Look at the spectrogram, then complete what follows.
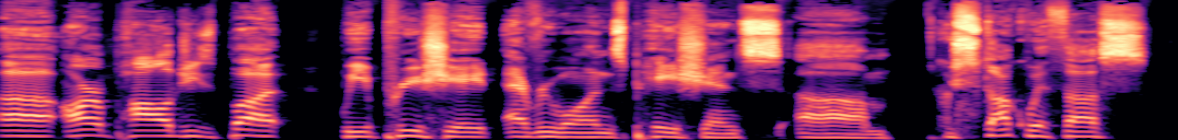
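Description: A man co-hosting a podcast in a laid-back, slangy way, laughing often. His pitch sits in the middle of the usual range. The recording is close and dry. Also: a little slow, a bit bright, no room sound. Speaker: podcast co-host. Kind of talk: casual podcast banter.

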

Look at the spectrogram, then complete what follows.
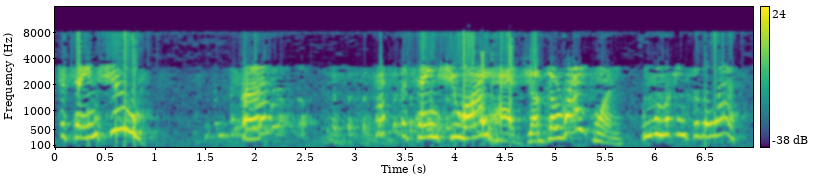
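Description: Excitable, easily flustered schoolboy, 1940s sitcom delivery, thin crackly broadcast recording. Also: male voice, extremely high pitch, a little slow, exaggerated voice. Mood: flustered, exasperated. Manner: excitable, exasperated. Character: flustered, eager teenage schoolboy son. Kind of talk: 1940s radio sitcom acting. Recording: tinny, noisy 1940s radio broadcast.

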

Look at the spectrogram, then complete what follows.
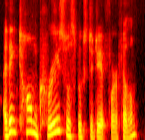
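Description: A man's voice: a little high, big pitch swings, fast talker, dark tone, husky. A man with a Northern Irish accent co-hosting a podcast, chatting casually about a film with lots of ums and the odd swear. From Northern Ireland. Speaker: podcast co-host.

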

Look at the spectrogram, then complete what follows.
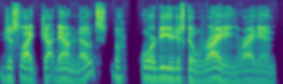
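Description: Man, mid-pitched voice, podcast interviewer, casual, inquisitive, stop-start phrasing, dry close sound. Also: no echo. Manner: curious, halting, rephrases questions mid-sentence.

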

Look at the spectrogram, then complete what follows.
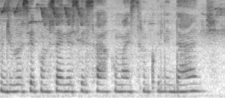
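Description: A Brazilian woman leads a guided meditation at a very unhurried pace. Her delivery is soft and soothing, with phrases trailing into breath. Birdsong and noticeable ambient noise sit behind her voice. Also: medium pitch, monotone. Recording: clear background noise with birdsong. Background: birds chirping, outdoor-like ambience.

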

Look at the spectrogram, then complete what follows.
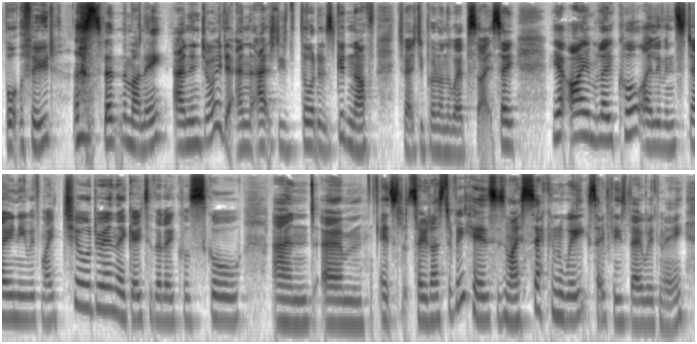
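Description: A middle-aged British woman with a croaky, slightly blocked-nose voice from a cold, chatting informally as a radio host in a studio. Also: mid-range voice, brisk. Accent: British English. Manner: informal, self-deprecating, rambling anecdotes. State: has a cold. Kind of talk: casual chatty radio monologue.

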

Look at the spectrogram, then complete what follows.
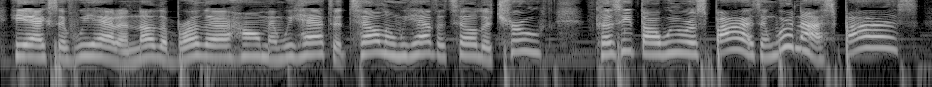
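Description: A woman's voice: on the high side, animated, moderate pace, faint music behind, pitched above the performer's own voice, close to an everyday voice. A woman voicing anxious grown sons who ramble and plead insistently with their old father. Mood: nervous.

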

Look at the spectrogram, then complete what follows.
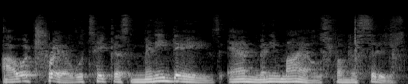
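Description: A man voicing an eager, sly older dark elf brother in a fantasy audiobook, teasing, emphatic and fervent. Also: medium pitch, expressive, moderate pace, a little hiss or hum, natural voice, low-quality recording. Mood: teasing, proud. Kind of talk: dramatic fantasy audiobook character reading.

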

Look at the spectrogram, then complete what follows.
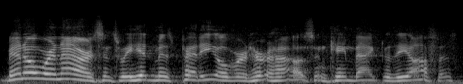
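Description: An excitable, loyal Western deputy with a high, gravelly American drawl. He blusters in folksy frontier talk, bright and forceful, in the manner of vintage radio drama. The old recording has some background noise. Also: fairly quick, low-quality recording. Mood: exasperated, folksy.

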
